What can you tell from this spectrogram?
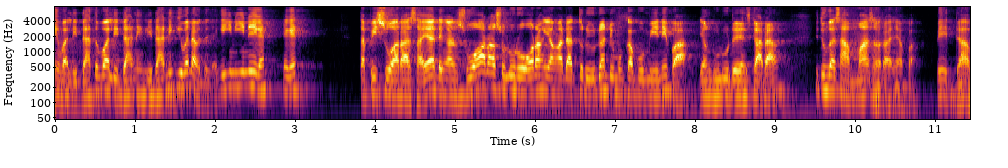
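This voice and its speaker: In a mosque hall at dawn, a preacher with a high voice, an Indonesian accent, and Malay-flavored phrasing addresses his listeners as "Pak" and keeps quizzing them. He mimics little sounds and voices, moving from loud, raised high points to soft, low asides.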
